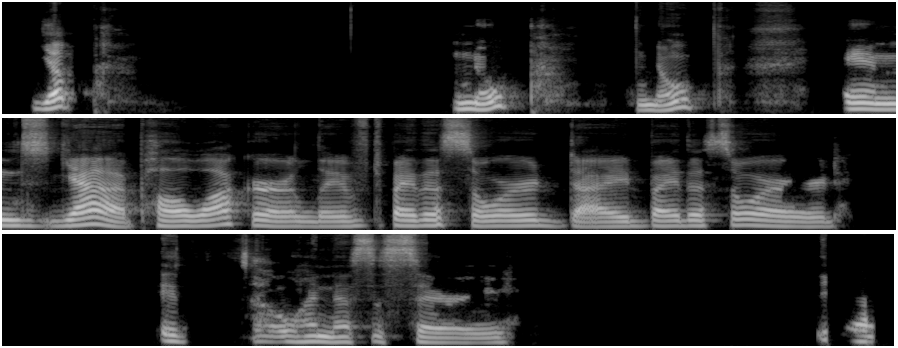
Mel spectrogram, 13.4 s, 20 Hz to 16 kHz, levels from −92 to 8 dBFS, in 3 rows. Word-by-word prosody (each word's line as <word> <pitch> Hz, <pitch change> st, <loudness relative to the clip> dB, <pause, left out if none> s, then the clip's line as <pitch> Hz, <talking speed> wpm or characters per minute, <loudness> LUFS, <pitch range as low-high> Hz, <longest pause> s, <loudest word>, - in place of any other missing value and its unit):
Yep. -, -, +6 dB, 1.9 s
Nope, 200 Hz, +8 st, +1 dB, 0.5 s
nope, 165 Hz, +10 st, -2 dB, 0.6 s
and 185 Hz, -3 st, +4 dB, 0.2 s
yeah, 200 Hz, +6 st, +6 dB
Paul 165 Hz, -2 st, +1 dB
Walker 180 Hz, -4 st, +1 dB
lived 155 Hz, +4 st, -6 dB
by 175 Hz, -2 st, +3 dB
the 180 Hz, +1 st, +1 dB
sword, 170 Hz, 0 st, -1 dB
died 155 Hz, +2 st, -2 dB
by 165 Hz, -1 st, +1 dB
the 175 Hz, 0 st, -1 dB
sword. 170 Hz, -5 st, -2 dB, 1.1 s
It's 190 Hz, -4 st, -3 dB, 0.2 s
so 175 Hz, -1 st, -5 dB
unnecessary. 160 Hz, -3 st, -1 dB, 1.5 s
Yeah. 190 Hz, -7 st, -4 dB
175 Hz, 85 wpm, -25 LUFS, 160-185 Hz, 1.9 s, Yep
